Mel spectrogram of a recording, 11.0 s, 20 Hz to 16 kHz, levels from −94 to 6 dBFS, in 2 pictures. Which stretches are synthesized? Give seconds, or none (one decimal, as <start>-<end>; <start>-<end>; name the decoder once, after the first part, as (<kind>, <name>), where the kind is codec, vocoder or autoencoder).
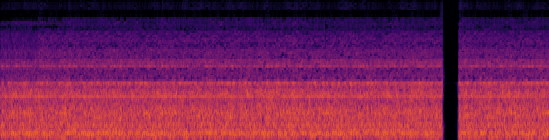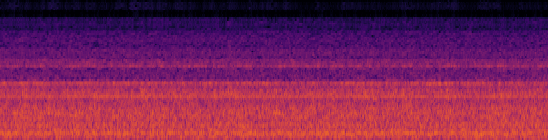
3.7-4.7 (vocoder, Vocos); 5.3-7.0

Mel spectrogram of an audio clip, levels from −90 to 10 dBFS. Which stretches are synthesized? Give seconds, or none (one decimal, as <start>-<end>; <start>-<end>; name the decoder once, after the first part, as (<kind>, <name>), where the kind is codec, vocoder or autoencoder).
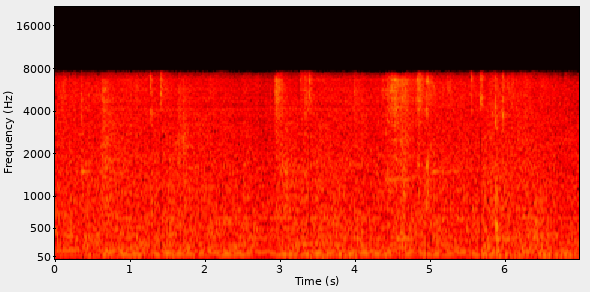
0.7-4.9 (codec, DAC)

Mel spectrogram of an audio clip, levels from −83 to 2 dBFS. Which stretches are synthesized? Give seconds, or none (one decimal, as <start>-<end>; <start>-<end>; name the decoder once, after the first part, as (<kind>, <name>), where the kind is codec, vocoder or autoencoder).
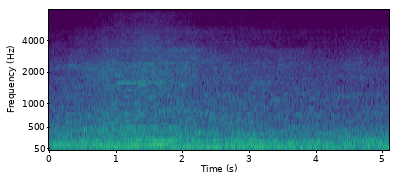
0.0-5.1 (codec, SNAC)

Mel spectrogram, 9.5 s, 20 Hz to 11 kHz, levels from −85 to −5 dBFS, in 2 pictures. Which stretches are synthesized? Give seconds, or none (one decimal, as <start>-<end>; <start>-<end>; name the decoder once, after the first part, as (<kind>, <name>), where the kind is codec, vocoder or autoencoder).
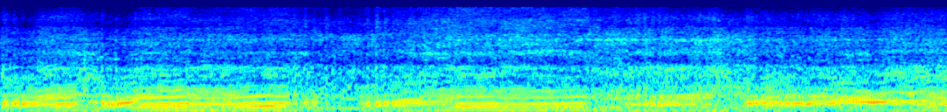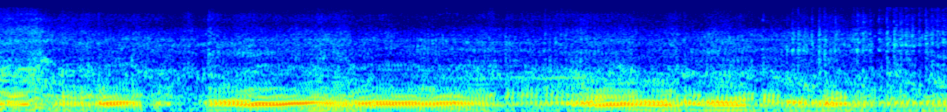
4.6-6.6 (autoencoder, DAC-VAE); 7.0-9.0

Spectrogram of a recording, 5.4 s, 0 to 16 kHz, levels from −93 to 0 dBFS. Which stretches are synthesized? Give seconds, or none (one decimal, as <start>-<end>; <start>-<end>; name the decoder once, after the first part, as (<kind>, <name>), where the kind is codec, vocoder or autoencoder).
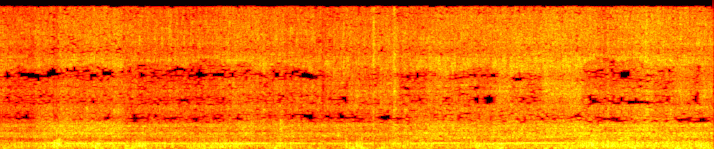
none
